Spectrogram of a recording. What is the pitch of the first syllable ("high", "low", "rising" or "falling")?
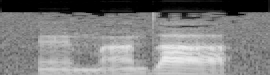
low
